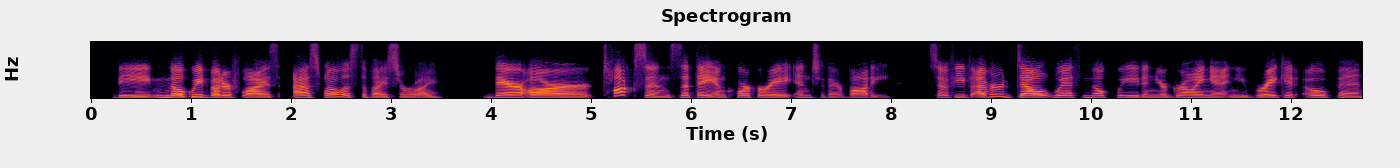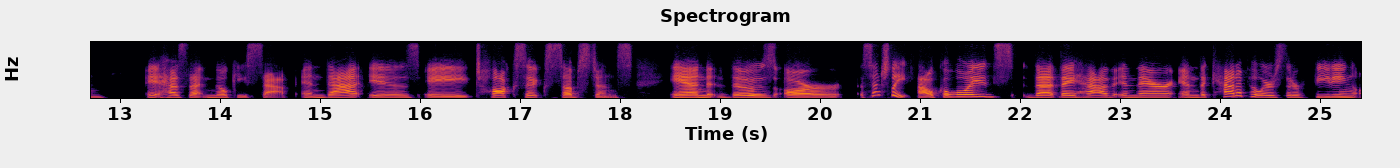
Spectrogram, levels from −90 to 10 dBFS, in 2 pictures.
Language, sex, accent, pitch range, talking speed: English, female, American, 195-235 Hz, 140 wpm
